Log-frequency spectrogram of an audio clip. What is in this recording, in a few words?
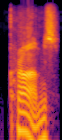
"crumbs", American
